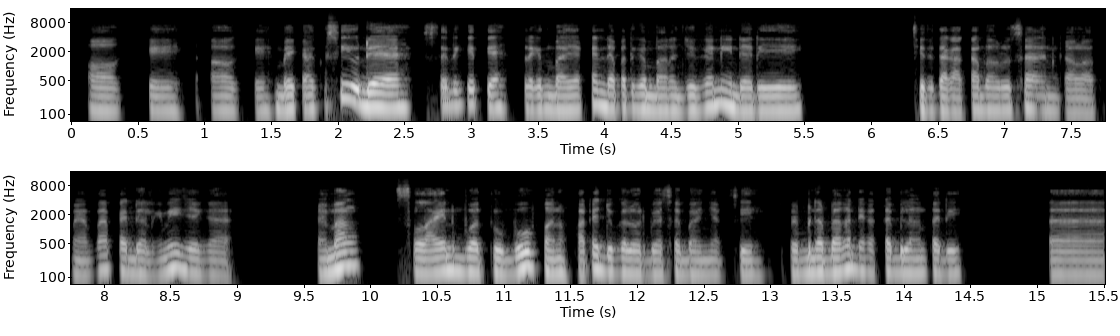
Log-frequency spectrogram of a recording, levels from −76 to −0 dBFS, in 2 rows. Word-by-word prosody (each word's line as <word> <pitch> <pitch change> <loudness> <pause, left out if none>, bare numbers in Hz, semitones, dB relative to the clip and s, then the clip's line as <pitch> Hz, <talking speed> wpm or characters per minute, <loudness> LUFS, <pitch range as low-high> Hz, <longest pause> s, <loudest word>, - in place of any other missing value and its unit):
Oke. 115 -1 -4 0.2
Oke. 115 -1 -6
Baik. 125 +1 +1
Aku 125 - -14
sih 195 +5 +4
udah 135 -3 +7
sedikit 155 +2 -2
ya, 130 0 +1
sedikit 125 0 0
banyaknya 120 +5 +1
dapet 130 0 -1
gambaran 120 -2 +2
juga 125 +2 +1
nih 160 -2 +4
dari 120 0 +2 1.0
cerita 120 0 0
Kakak, 115 +2 -2
barusan, 120 0 -2
kalau 110 -1 -4
ternyata 115 +5 -5
padel 120 -5 -3
ini 145 +7 +1
juga, 115 -4 -4 0.6
memang 155 +9 +4 0.2
selain 125 +2 +2
buat 125 -1 +2
tubuh, 125 +7 +4
manfaatnya 120 +3 0
juga 125 -1 +1
luar 115 -2 -1
biasa 115 0 -3
banyak 115 -1 -5
sih. 110 -1 -4 0.2
Bener 120 +2 +2
banget 135 +2 +2
yang 125 - -5
Kakak, 125 +1 -3
bilang 120 0 0
tadi, 120 -1 -3 0.7
eee, 115 0 -4
120 Hz, 155 wpm, -25 LUFS, 115-130 Hz, 1.0 s, udah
